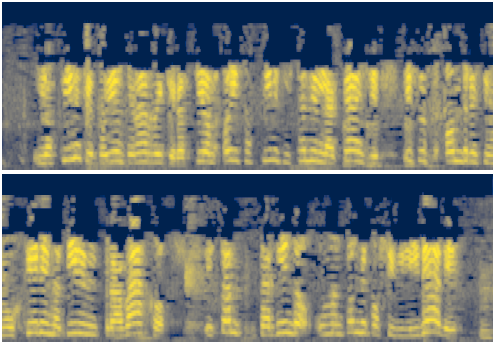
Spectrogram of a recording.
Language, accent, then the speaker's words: Spanish; Bariloche, Río Negro, Argentina; Somos de Bariloche y de Inahuapi, que es otro municipio.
